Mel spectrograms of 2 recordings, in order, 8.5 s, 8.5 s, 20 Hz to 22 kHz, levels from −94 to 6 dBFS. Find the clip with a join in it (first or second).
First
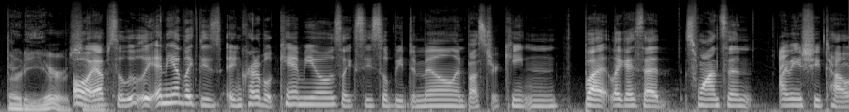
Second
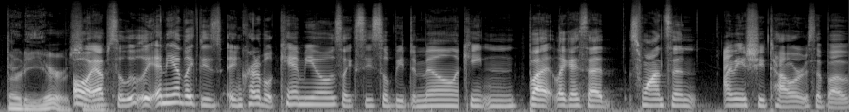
second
